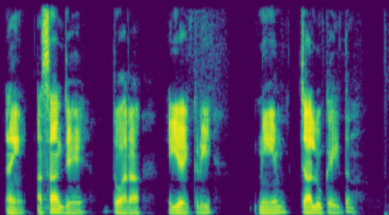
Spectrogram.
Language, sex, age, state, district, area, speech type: Sindhi, male, 18-30, Gujarat, Kutch, rural, spontaneous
